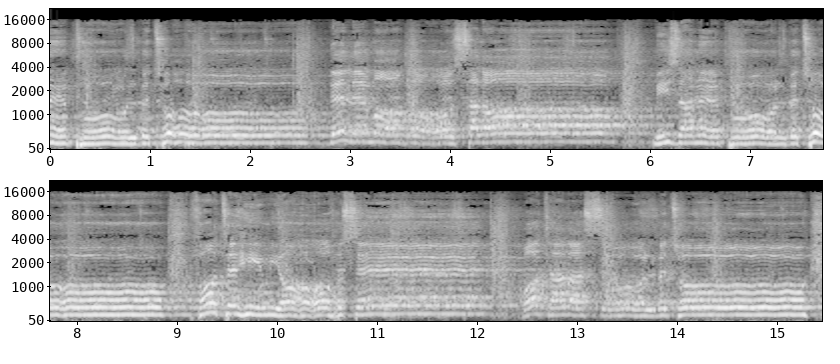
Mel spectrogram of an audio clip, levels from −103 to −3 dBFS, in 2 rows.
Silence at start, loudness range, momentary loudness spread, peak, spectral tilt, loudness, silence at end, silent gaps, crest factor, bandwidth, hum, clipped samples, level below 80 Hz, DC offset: 0 s; 2 LU; 5 LU; 0 dBFS; -3 dB/octave; -12 LUFS; 0 s; none; 12 dB; 16.5 kHz; none; under 0.1%; -50 dBFS; under 0.1%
